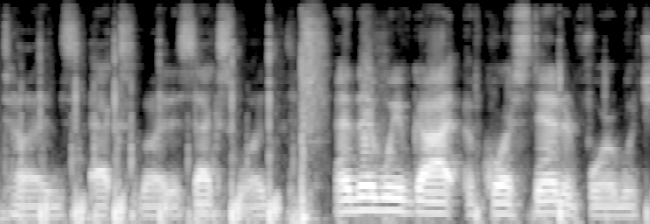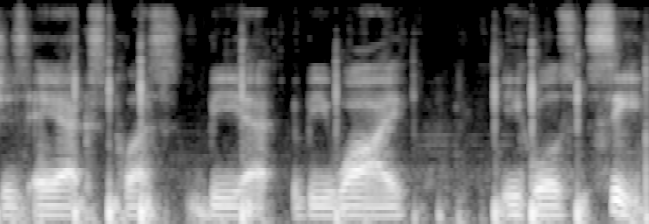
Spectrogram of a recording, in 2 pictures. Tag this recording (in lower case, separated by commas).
speech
